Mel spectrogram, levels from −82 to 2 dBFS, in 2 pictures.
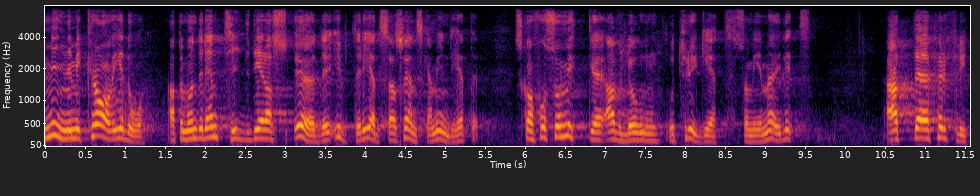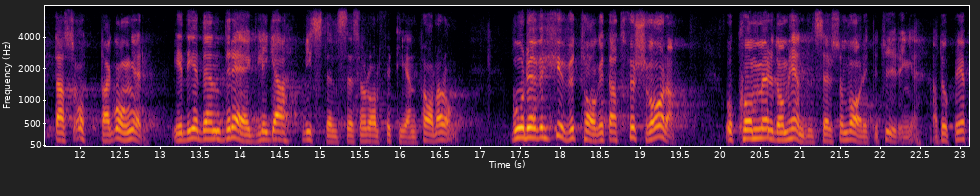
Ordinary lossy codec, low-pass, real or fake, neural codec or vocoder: Opus, 32 kbps; 7.2 kHz; fake; vocoder, 44.1 kHz, 128 mel bands, Pupu-Vocoder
